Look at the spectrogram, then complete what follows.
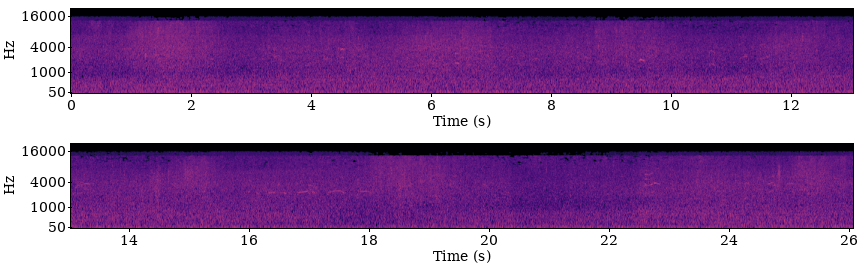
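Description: Ocean surf: a steady wash of waves breaking on a beach, swelling into a louder hiss every few seconds as each wave breaks.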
